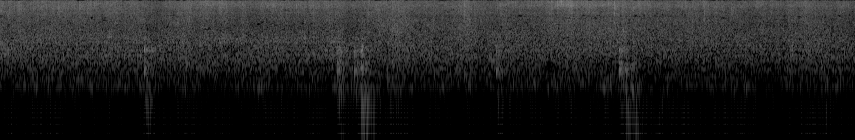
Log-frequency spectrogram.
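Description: Chicken adobo sizzling in soy sauce in a frying pan, a steady hiss, while a utensil stirs it, knocking lightly against the pan a few times.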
